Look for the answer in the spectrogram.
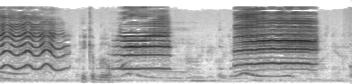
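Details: Singing Indian ringneck parakeet: a trilling, wavering whistle, then two long, loud, raspy drawn-out notes separated by pauses, with a person's low voice between them.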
